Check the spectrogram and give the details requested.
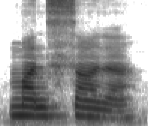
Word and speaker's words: manzana: word for apple la manzana la mansana make sure you do not say a z sound in there la mansana in orange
